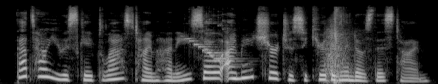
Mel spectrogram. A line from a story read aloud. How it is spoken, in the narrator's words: Laura said sweetly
